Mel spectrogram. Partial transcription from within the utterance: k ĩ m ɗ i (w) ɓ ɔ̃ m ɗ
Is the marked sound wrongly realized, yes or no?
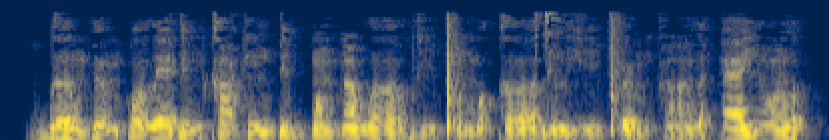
yes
